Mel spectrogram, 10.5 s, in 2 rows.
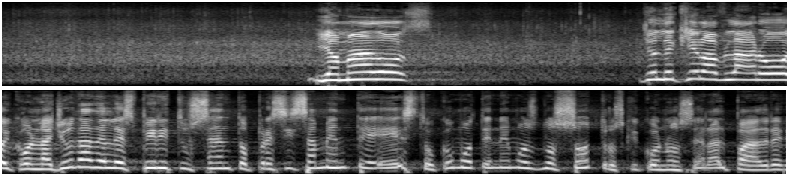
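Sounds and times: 
audience clapping: 0.0 - 5.9
speech: 2.0 - 3.0, 4.2 - 10.4.

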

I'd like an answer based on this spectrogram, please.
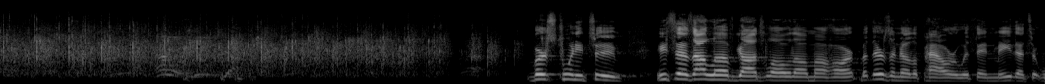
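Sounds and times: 
audience clapping: 0.0 - 5.7
speech: 5.3 - 10.4.

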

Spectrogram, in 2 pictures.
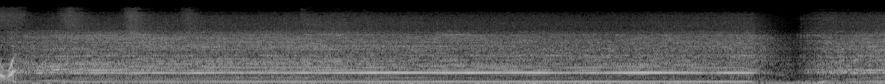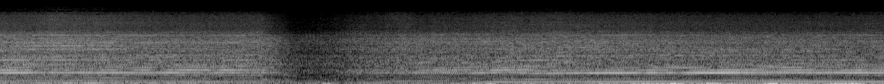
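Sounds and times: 
neighbor's leaf blower running across the street: 0.0 - 17.6.

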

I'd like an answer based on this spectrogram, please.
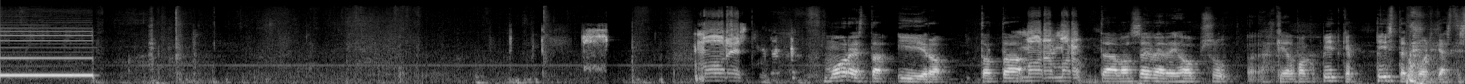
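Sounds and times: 
electronic telephone tone as a call is placed: 0.0 - 1.0
quiet telephone line noise with a faint thin hum: 0.0 - 14.6
speech: 8.3 - 14.6.

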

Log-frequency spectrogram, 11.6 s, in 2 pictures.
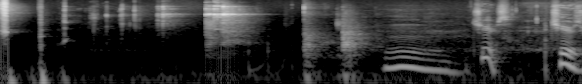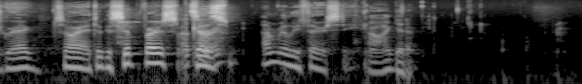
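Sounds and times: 
beer bottle opened with bottle opener: 0.0 - 0.8
speech: 3.9 - 10.1.

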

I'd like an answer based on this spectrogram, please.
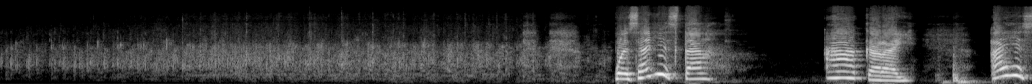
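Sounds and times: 
audience clapping: 0.0 - 6.8
speech: 6.1 - 7.2, 8.4 - 9.2, 10.0 - 10.3.

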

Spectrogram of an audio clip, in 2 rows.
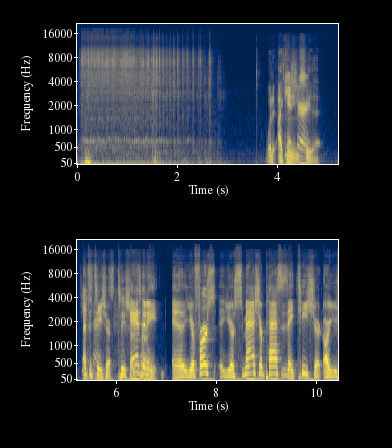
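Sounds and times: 
spinning wheel clicking: 0.0 - 2.9
speech: 3.8 - 10.4.

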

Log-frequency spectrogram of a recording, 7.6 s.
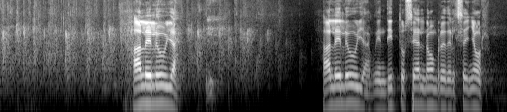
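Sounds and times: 
audience applause: 0.0 - 4.4
speech: 2.0 - 3.3, 4.8 - 7.4.

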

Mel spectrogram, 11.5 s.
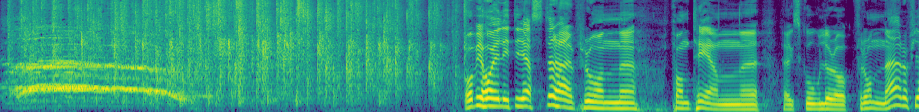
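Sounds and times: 
audience applause: 0.0 - 5.9
speech: 5.8 - 11.4.

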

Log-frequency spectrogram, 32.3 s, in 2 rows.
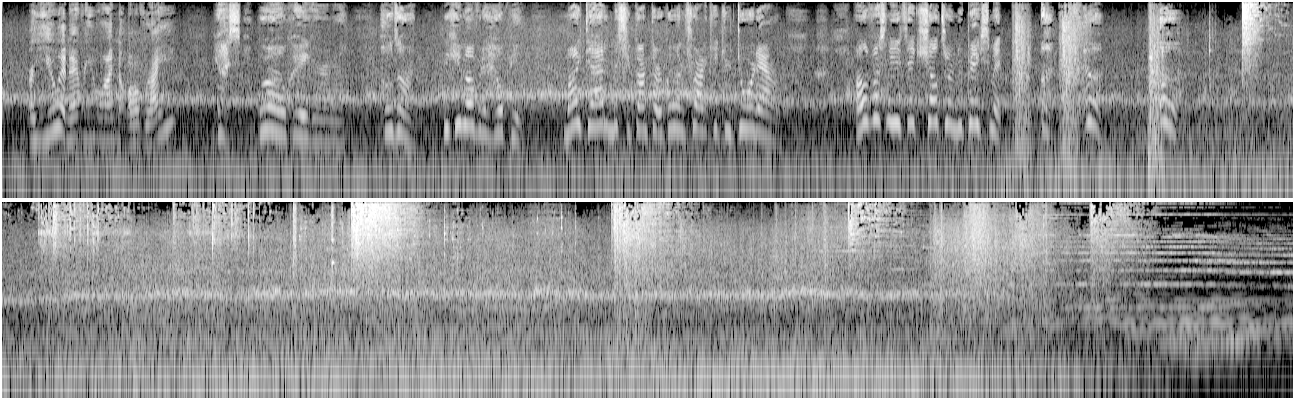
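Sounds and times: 
violent storm wind: 0.0 - 29.8
speech: 0.4 - 9.8, 10.6 - 14.8
crashing bursts: 15.5 - 30.6.

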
